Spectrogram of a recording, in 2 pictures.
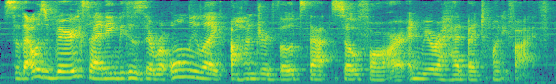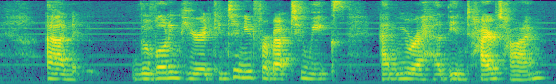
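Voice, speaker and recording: A woman's voice: lowish voice, fairly quick, fairly bright tone. A young adult American woman telling a casual personal story in a chatty, self-deprecating way with dry asides. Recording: echoey room with faint background hum.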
